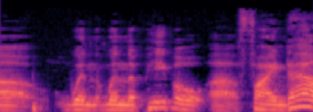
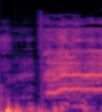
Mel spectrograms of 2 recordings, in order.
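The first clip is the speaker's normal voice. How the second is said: high squealing laugh; 7 dB quieter than usual. Real, not acted. Laughs after shouting no.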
